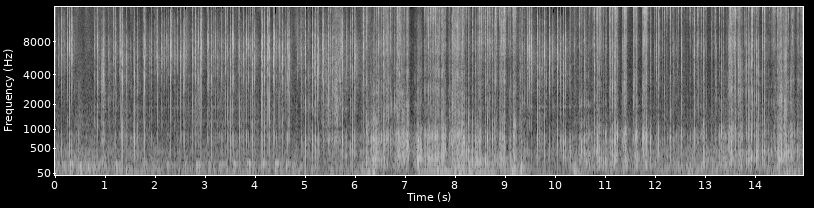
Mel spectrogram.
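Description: A turquoise plastic paddle hairbrush lies on a wooden table while long pink nails tap rapidly on its smooth plastic back. The brush is then flipped and the nails scratch across its bristles. The result is a dense, steady stream of fast, bright clicks and crackly scratching.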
